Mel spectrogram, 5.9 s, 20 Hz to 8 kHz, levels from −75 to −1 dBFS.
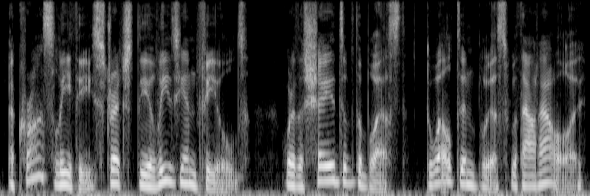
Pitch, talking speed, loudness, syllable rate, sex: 135 Hz, 175 wpm, -17 LUFS, 5.1 syllables/s, male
